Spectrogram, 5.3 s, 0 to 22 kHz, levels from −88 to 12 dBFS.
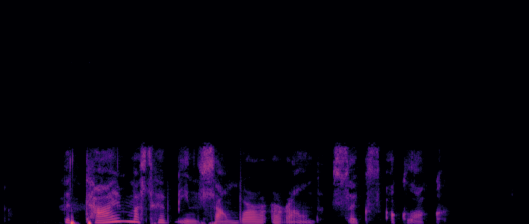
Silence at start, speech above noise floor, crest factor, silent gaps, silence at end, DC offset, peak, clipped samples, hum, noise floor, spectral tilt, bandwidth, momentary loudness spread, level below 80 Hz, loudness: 0.65 s; over 51 dB; 26 dB; none; 0.85 s; under 0.1%; -14 dBFS; under 0.1%; none; under -90 dBFS; -5 dB/octave; 8.2 kHz; 15 LU; -62 dBFS; -39 LUFS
